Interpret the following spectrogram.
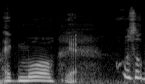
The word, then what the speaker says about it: Egmore: Chennai, I grew up in Egmore.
